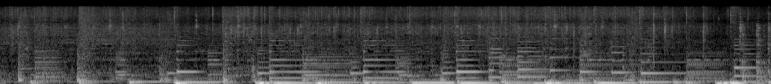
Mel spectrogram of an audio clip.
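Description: Garlic and sliced vegetables sizzling in oil in a nonstick wok, stirred with wooden chopsticks. Background music with a strong, rhythmic bass line plays over it and is the louder part.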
